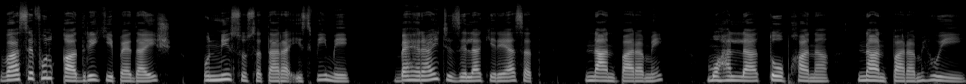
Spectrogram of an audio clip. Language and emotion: Urdu, neutral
